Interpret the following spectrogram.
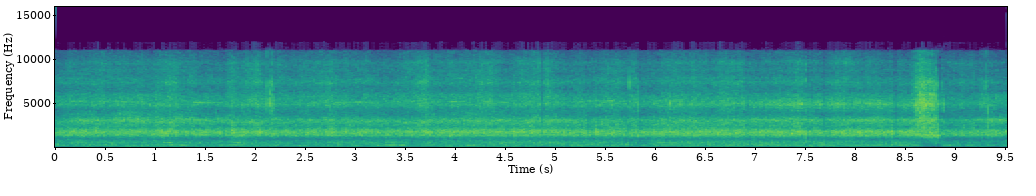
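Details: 2007 Yamaha VX Cruiser jet ski on choppy Lake Michigan after a $10 fix for surging and bogging, which a narrow gap probably caused: a steady, unbroken engine drone under wind and splash with no rise-and-fall surging; running healthy.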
